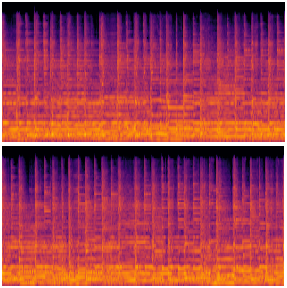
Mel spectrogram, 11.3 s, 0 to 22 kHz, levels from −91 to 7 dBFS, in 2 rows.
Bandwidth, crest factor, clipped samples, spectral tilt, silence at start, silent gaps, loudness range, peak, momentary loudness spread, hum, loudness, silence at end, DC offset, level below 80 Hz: 16 kHz; 14 dB; under 0.1%; -5 dB/octave; 0 s; none; 0 LU; -2 dBFS; 1 LU; none; -16 LUFS; 0 s; under 0.1%; -50 dBFS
